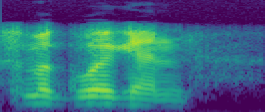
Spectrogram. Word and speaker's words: McGuigan: It's McGuigan.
